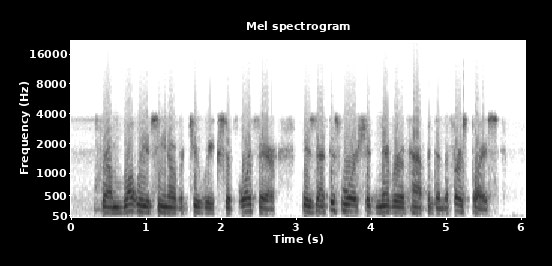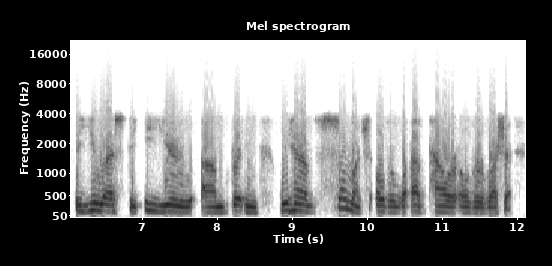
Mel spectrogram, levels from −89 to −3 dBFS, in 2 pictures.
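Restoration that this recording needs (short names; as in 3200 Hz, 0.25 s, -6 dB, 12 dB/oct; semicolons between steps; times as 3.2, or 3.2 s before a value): clip repair -16 dBFS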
